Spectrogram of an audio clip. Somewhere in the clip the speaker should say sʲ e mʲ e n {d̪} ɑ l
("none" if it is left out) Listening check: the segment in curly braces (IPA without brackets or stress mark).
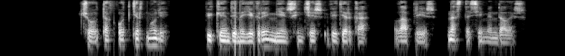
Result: d̪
